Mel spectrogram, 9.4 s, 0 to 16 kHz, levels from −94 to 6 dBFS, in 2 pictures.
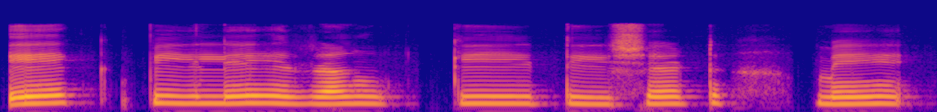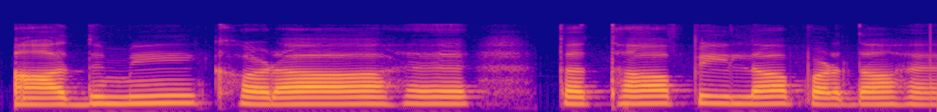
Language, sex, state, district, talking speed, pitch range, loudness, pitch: Hindi, female, Rajasthan, Jaipur, 90 wpm, 190-200 Hz, -17 LUFS, 195 Hz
